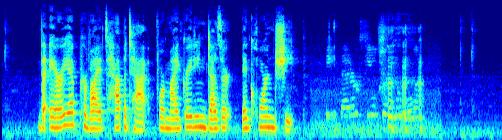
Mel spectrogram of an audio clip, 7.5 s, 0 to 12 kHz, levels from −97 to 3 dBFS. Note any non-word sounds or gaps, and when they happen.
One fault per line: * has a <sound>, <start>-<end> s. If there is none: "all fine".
* has a laugh, 4.9-6.4 s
